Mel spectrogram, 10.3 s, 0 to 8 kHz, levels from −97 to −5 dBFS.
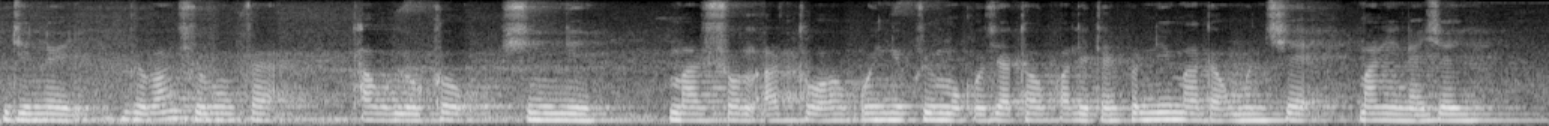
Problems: constant background noise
